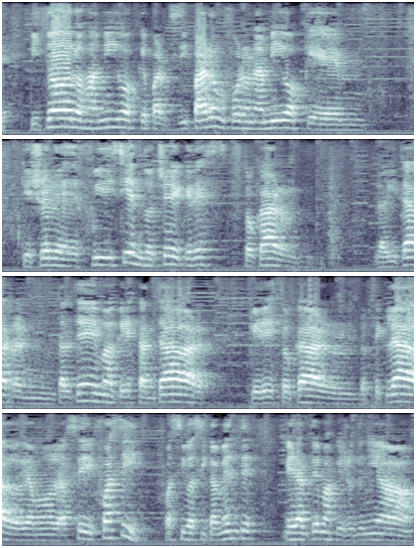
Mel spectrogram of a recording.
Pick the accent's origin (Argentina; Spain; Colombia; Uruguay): Argentina; Rosario, Santa Fe; moved away as an adult; Yo soy de Rosario, viví ahí hasta venirme acá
